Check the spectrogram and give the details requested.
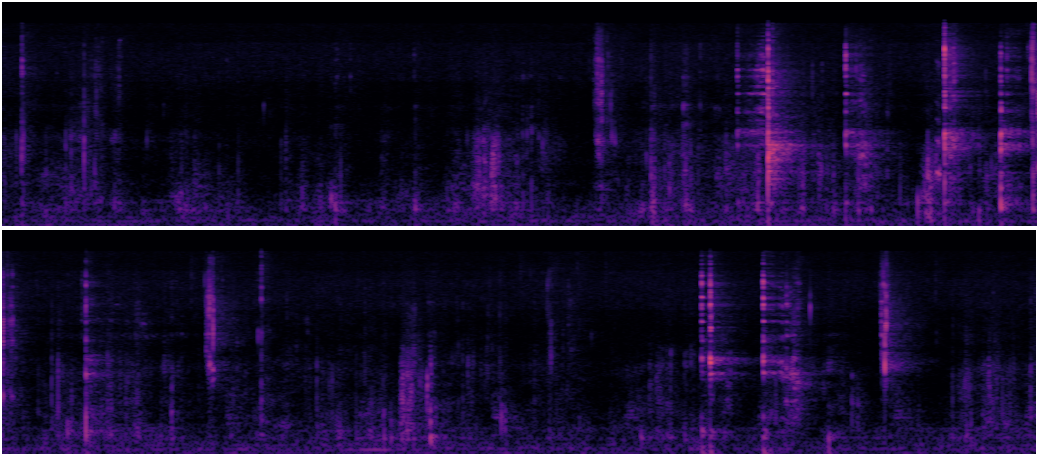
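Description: Close-up eating sounds: a person biting and chewing pancit kanton stir-fried noodles, in irregular short crackles and smacks, with an occasional fork click on the plate.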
